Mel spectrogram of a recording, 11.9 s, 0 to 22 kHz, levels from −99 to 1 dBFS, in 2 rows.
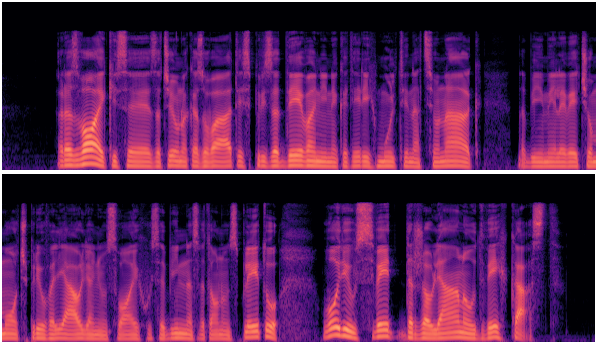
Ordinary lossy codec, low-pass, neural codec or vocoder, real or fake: none; none; none; real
